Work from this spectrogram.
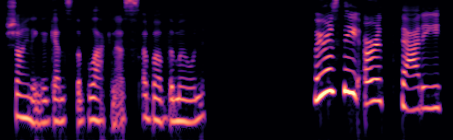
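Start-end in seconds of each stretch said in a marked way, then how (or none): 3.9-5.6 put-on high, loud child's question; worried little girl. A narrator's reading. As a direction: ask it like an anxious kid. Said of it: "she asked".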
